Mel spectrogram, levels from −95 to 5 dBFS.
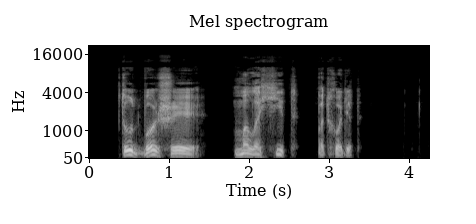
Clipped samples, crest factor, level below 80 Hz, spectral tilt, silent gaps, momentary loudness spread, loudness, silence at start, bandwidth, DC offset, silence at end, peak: under 0.1%; 20 dB; -64 dBFS; -5 dB/octave; 1.68-1.75 s, 2.68-2.79 s; 14 LU; -26 LUFS; 0.4 s; 10.5 kHz; under 0.1%; 0.95 s; -8 dBFS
